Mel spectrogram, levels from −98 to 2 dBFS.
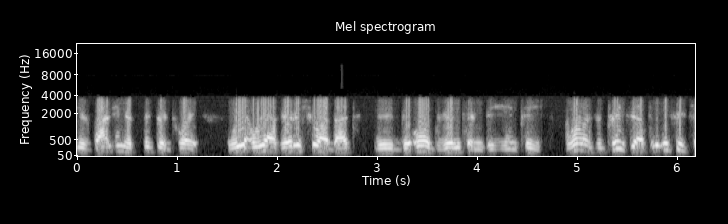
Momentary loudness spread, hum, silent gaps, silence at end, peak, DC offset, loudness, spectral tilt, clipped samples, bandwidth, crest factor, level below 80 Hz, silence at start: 9 LU; none; none; 0.1 s; 0 dBFS; under 0.1%; -14 LUFS; -9 dB/octave; under 0.1%; 3.9 kHz; 12 dB; -74 dBFS; 0 s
